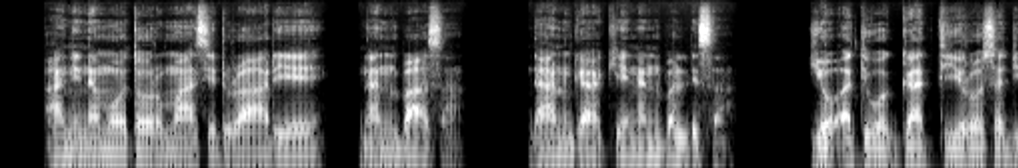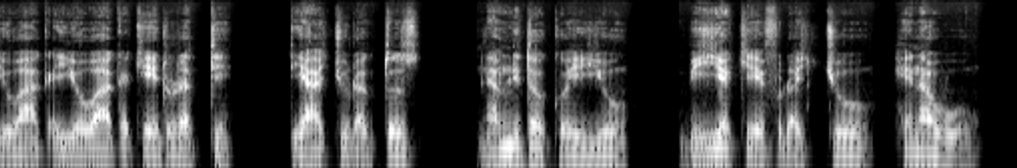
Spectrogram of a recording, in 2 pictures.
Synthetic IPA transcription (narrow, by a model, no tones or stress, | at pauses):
ʔɐnɪnɐmo̞ːt̪ɐɔɾmaːsɪd̪ʊɾaːɐɾɪʔeː | nʔɐnbaːsɐ̰ | d̪aːŋɡaːkeːnːɐnbɐlʔɪ̰sɐ̰ | jo̞ːʔɐt̪ɪwɐɡːaːt̪ːɪjɛɾo̞ːsɐd̪iːwaːkʼɐjoːwaːkʼɐke̞ːd̪ʊrɐt̪ːɪ | ᶑ̪̥ɪjaːt͡ʃːuːᶑɐkt̪ʼʊs | nɐmnɪt̪ɔkːɔɪjːuː | bɪjːɐkeːfʊᶑɐt͡ʃːuːhɪnɐwːu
